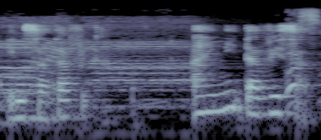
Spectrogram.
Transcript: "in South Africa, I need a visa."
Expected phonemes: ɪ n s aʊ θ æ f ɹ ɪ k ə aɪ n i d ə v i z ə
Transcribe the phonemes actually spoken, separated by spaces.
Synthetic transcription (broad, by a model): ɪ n s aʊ t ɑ f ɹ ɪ k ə aɪ n i d ə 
